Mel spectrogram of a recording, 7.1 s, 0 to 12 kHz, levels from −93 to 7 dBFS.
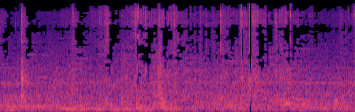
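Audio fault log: There is no fault in this audio.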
